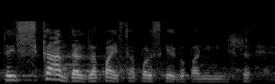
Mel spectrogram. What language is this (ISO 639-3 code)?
pol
